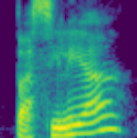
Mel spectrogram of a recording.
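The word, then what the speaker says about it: βασιλεία: means word statement message basilia basilia basilia notice the accent on the end there is Kingdom Basia basanos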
